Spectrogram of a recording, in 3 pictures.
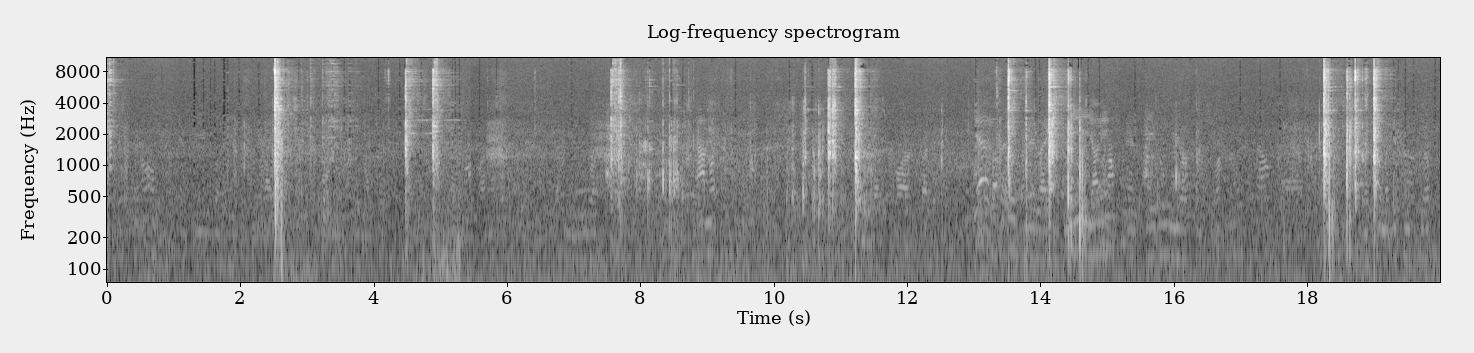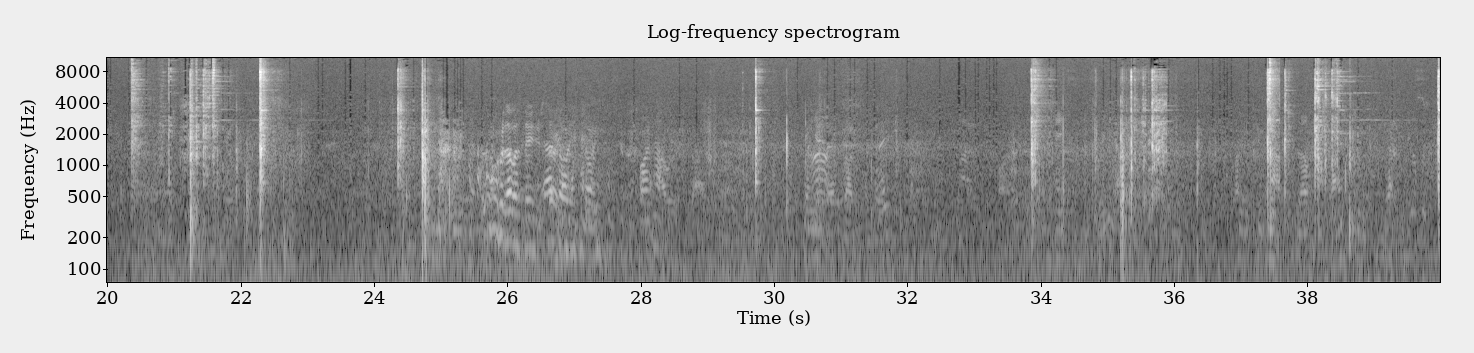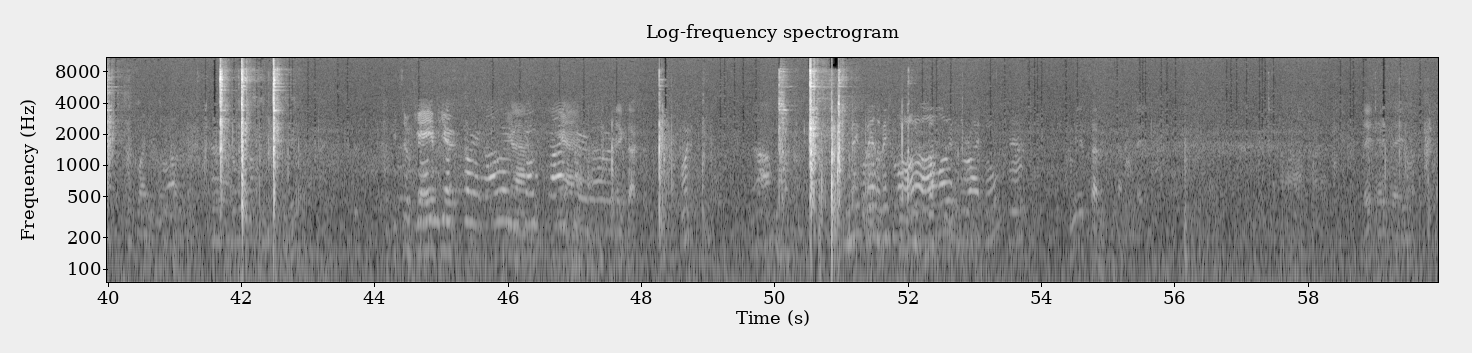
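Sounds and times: steel blades clashing: 0.0s - 0.3s, 4.4s - 5.3s, 7.5s - 8.1s, 10.4s - 11.6s, 20.3s - 22.7s, 33.8s - 34.3s, 35.2s - 36.0s, 37.4s - 39.2s, 40.0s - 40.4s, 41.6s - 42.8s, 50.0s - 51.2s.

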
